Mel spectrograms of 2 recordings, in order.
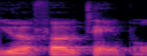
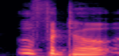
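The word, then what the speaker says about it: Ufotable: actually pronounce their name they don't pronounce it ufo table it's like oophoto it's like why do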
